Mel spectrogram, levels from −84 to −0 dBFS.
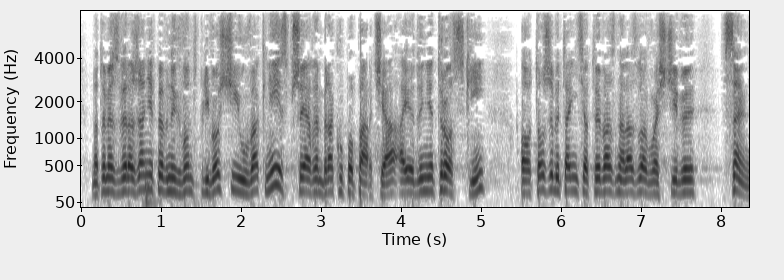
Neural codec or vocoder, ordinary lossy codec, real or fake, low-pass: none; none; real; none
